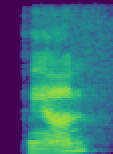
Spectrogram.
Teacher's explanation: Now we don't say vandal, we say vandal. So that first syllable takes the accent.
